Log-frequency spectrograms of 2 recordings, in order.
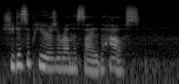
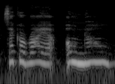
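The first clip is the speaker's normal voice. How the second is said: higher, louder alarmed cry; 7 semitones higher, 7 dB louder than usual. Acted. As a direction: gasp out in shock. Mother sees son on ground.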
